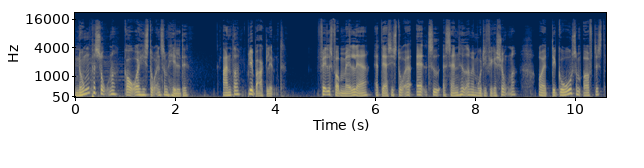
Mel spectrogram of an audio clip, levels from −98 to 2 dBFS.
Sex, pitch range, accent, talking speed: male, 115-140 Hz, native, 175 wpm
